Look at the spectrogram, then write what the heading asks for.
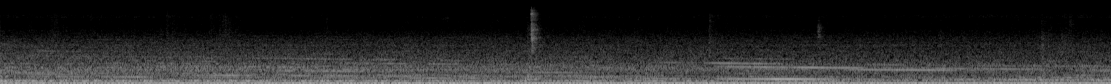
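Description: JR Central 373 series electric multiple unit running, heard from the car's deck: a steady low rumble with air-conditioning noise mixed in. Faint whining tones drift slowly downward in pitch, and there is one sharp click about five seconds in.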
